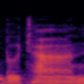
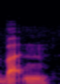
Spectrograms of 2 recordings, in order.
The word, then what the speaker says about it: Bhutan: This Trump called Nepal and Bhutan nipple and button in intelligence briefing.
